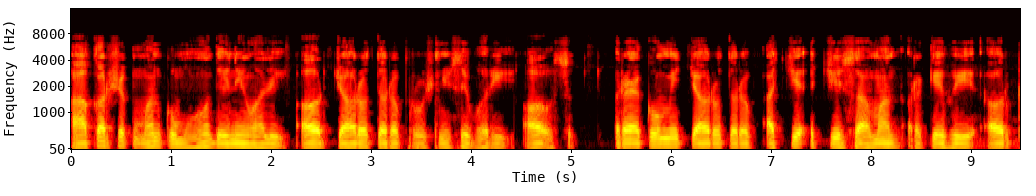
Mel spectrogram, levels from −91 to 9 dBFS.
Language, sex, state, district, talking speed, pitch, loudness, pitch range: Hindi, male, Uttar Pradesh, Ghazipur, 135 wpm, 100 Hz, -23 LUFS, 100-105 Hz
